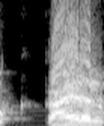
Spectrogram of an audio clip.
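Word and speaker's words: chiral: तो जो कायरल word है यह जो आपका है ग्रीक लैंग्वेज का वर्ड है वहां पर होता है कायर हिंदी वाला कायर नहीं कमजोर नहीं कायर प्रोनाउंस किया जाता है मतलब हाथ जो मॉलिक्यूल्स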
